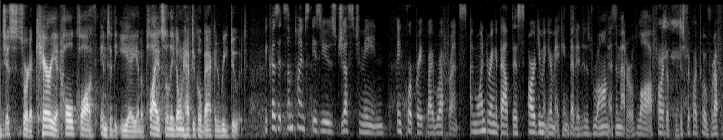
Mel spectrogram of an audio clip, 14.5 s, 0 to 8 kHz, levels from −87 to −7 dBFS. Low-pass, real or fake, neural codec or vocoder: 7.2 kHz; fake; codec, 16 kHz, 0.8 kbps, ZipCodec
